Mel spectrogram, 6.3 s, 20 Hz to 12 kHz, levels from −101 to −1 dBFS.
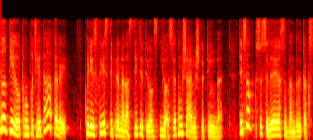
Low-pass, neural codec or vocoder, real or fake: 7.2 kHz; codec, 16 kHz, 0.5 kbps, FunCodec, trained on Chinese and English, 25 frames a second; fake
